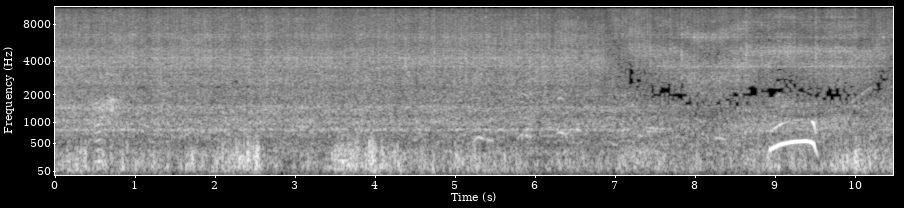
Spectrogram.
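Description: Steady rushing wind and rumble on the microphone during a sky-cycle ride along a high steel cable. Near the end comes one brief, loud tone that rises and then falls.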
